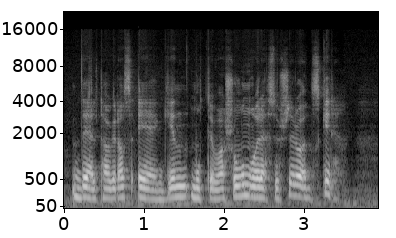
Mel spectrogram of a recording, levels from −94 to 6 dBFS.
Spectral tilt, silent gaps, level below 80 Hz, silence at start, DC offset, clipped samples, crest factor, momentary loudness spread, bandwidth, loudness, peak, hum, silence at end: -6 dB/octave; none; -54 dBFS; 0.1 s; 0.3%; under 0.1%; 18 dB; 7 LU; 12.5 kHz; -21 LUFS; -4 dBFS; none; 0.3 s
